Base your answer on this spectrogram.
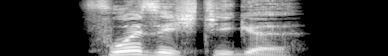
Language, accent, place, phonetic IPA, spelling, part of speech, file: German, Germany, Berlin, [ˈfoːɐ̯ˌzɪçtɪɡə], vorsichtige, adjective, De-vorsichtige.ogg
- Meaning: inflection of vorsichtig: 1. strong/mixed nominative/accusative feminine singular 2. strong nominative/accusative plural 3. weak nominative all-gender singular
